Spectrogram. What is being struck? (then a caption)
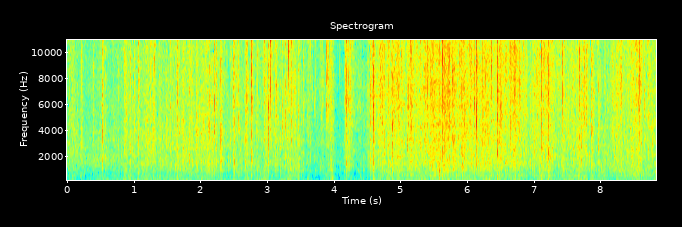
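Crinkled kraft paper lining a cardboard box. Hands with long pointed nails scratch and tap crinkled brown kraft tissue paper, thin and lightly flecked, lining an open cardboard box. A steady, dense crinkling and rustling with bright, crackly highs continues throughout, dipping briefly near the middle before picking up again.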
